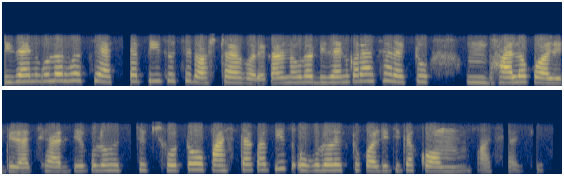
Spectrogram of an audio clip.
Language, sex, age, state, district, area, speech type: Bengali, female, 18-30, West Bengal, Bankura, rural, conversation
